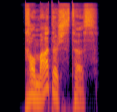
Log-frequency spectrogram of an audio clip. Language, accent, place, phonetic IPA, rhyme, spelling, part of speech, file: German, Germany, Berlin, [tʁaʊ̯ˈmaːtɪʃstəs], -aːtɪʃstəs, traumatischstes, adjective, De-traumatischstes.ogg
- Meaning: strong/mixed nominative/accusative neuter singular superlative degree of traumatisch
